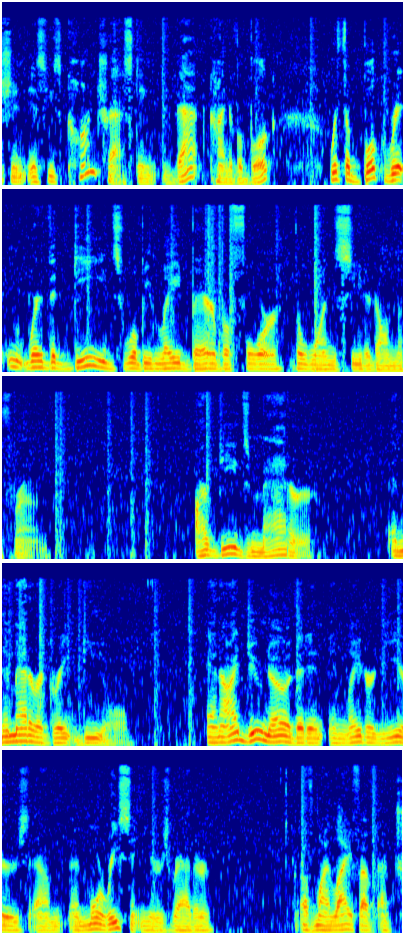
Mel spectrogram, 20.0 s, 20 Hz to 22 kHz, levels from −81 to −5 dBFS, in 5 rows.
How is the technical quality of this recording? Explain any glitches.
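The recording is marred by one fault, present from start to finish. Overdone noise removal: a noise reduction stage set too aggressively mutes frequency bands near its noise estimate, taking quiet parts of the speech along, so pauses sink to near silence with twinkling specks.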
